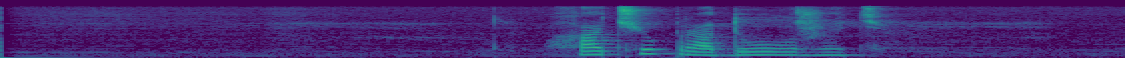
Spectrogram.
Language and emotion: Russian, sad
